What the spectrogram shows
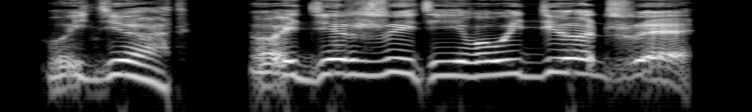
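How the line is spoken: Frantic wail. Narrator (Russian): Опять заполошно взвыл

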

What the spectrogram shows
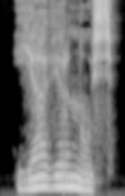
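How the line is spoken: Soft whisper. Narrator (Russian): тихо шепнул Рауль

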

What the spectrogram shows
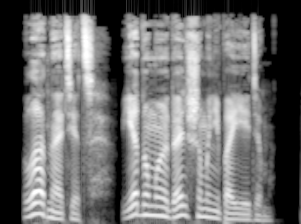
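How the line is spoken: Sly sighing. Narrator (Russian): вздохнул лукавый Машилов

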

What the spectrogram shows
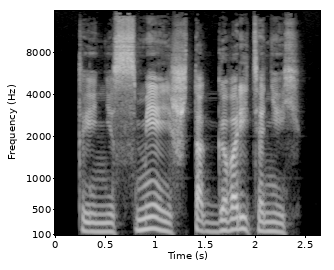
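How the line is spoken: Hissing into ear. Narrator (Russian): Прошипел он прямо ей в ухо

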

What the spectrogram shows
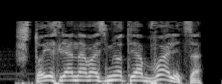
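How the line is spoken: Shout. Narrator (Russian): прокричала Эмма

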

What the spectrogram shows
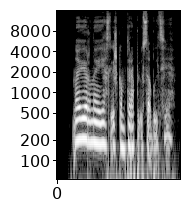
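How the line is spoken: Mocking. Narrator (Russian): сказал он насмешливо

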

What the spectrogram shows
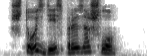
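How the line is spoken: Loud bark over noise. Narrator (Russian): Пытаясь их перекричать, гаркнула

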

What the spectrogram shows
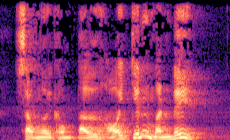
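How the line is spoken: After a burst of laughter. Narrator (Vietnamese): Nam Cung Nhiễm ngửa mặt cười lớn một tràng rồi nói

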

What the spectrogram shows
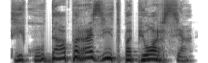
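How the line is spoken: Hissed. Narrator (Russian): шипел Миун на черныша

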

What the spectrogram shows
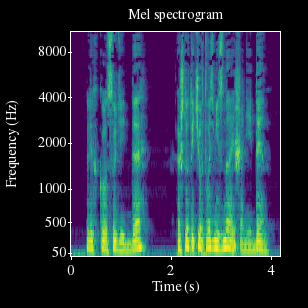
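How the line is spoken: Angry reply. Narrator (Russian): Зло ответил Миха

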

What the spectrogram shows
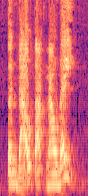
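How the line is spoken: Two men shouting together. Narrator (Vietnamese): Hai tên cao thủ đồng quát lên

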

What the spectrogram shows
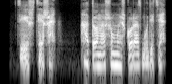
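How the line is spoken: Quiet with a snort. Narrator (Russian): хмыкнул Элис, тихо ответил

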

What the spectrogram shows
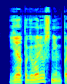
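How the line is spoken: Calm promise. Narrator (Russian): пообещал Ратлидж спокойно

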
